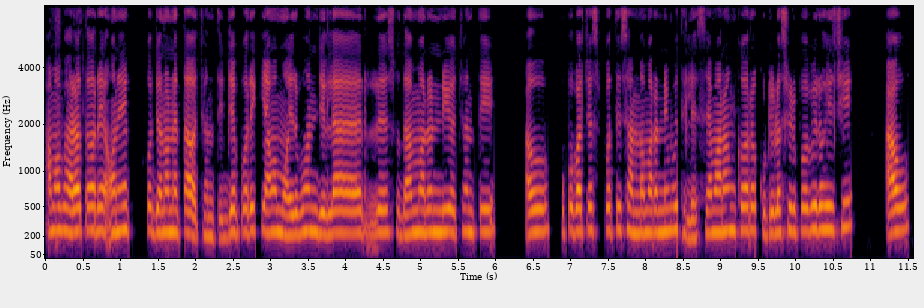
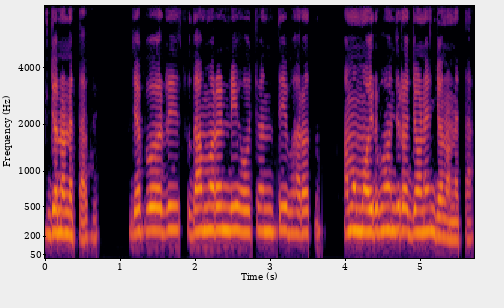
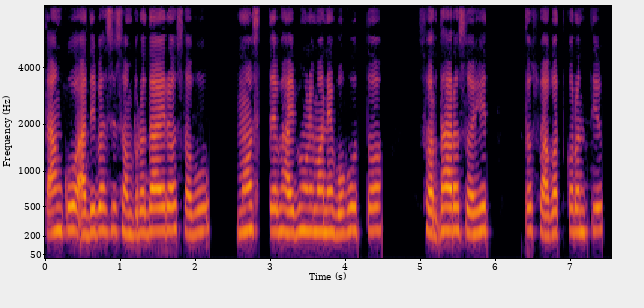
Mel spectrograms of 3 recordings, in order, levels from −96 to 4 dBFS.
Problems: none marked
